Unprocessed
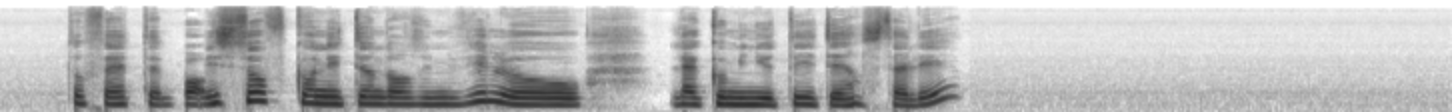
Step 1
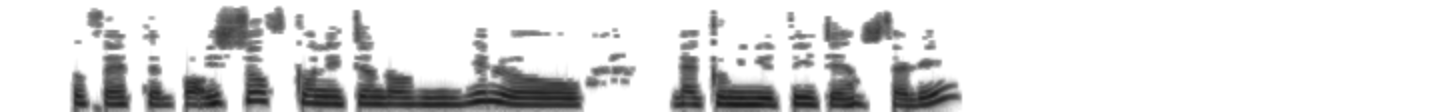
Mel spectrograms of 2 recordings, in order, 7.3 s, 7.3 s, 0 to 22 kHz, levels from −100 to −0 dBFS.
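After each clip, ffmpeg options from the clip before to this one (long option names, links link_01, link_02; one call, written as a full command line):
ffmpeg -i in.wav -af "afftfilt=real='re*gte(hypot(re,im),0.02)':imag='im*gte(hypot(re,im),0.02)':win_size=1024:overlap=0.75,alimiter=limit=-18dB:level=0:latency=1:release=38,volume=9dB" out.wav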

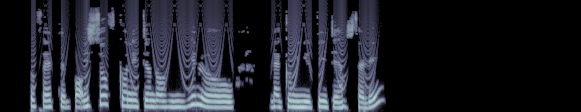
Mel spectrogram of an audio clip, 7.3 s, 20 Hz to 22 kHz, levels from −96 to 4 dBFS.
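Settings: ffmpeg -i in.wav -filter_complex "[0:a]equalizer=frequency=90:width=2.3:gain=10.5,acrossover=split=230[link_01][link_02];[link_01]acrusher=samples=23:mix=1:aa=0.000001:lfo=1:lforange=36.8:lforate=3.1[link_03];[link_03][link_02]amix=inputs=2:normalize=0,volume=-4.5dB" out.wav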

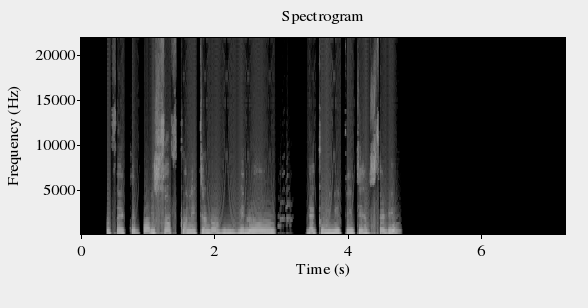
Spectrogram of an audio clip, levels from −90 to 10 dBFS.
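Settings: ffmpeg -i in.wav -af "aeval=exprs='if(lt(val(0),0),0.251*val(0),val(0))':channel_layout=same" out.wav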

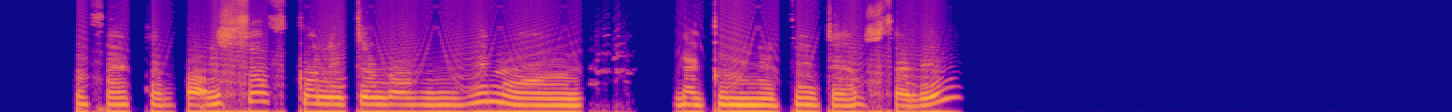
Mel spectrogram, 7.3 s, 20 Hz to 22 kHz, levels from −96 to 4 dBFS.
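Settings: ffmpeg -i in.wav -af "aphaser=in_gain=1:out_gain=1:delay=2.4:decay=0.47:speed=0.31:type=triangular,volume=7dB" out.wav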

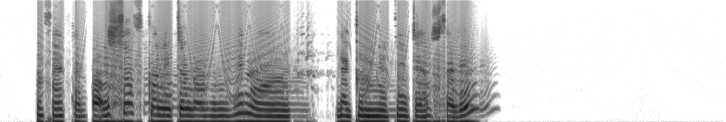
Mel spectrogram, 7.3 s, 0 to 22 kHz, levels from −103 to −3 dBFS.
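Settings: ffmpeg -i in.wav -filter_complex "[0:a]asplit=2[link_01][link_02];[link_02]adelay=200,highpass=300,lowpass=3400,asoftclip=type=hard:threshold=-13dB,volume=-19dB[link_03];[link_01][link_03]amix=inputs=2:normalize=0" out.wav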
